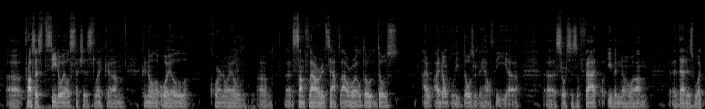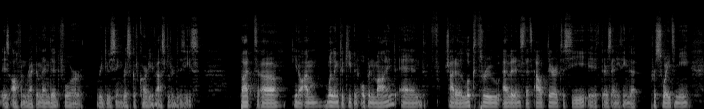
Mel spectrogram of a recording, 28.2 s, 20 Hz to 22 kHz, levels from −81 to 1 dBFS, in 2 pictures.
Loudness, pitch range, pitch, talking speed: -37 LUFS, 90-95 Hz, 90 Hz, 165 wpm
